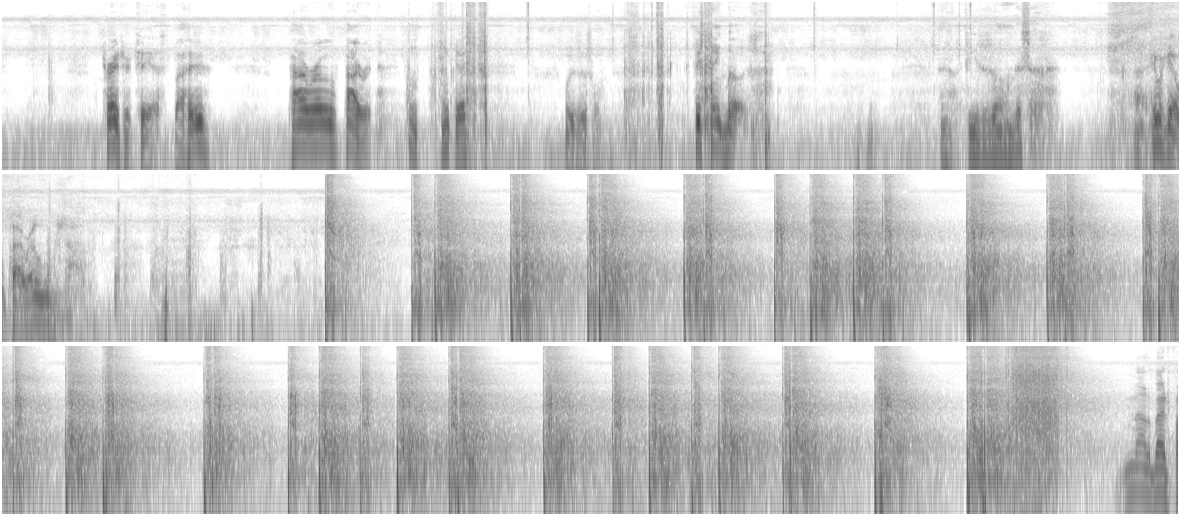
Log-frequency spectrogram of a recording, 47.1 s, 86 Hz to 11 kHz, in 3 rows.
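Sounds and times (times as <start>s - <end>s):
fuse burning: 14.6s - 16.2s
firework shots with crackling tails: 14.6s - 16.8s, 20.0s - 46.2s.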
